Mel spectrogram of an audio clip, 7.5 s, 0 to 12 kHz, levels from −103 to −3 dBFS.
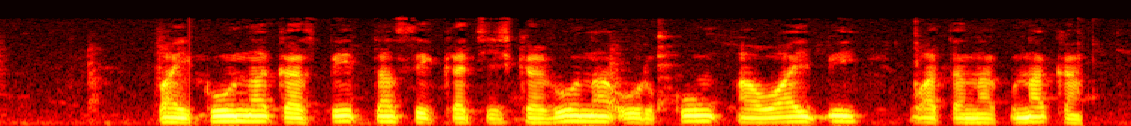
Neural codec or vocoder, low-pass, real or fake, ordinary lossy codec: none; 7.2 kHz; real; Opus, 64 kbps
